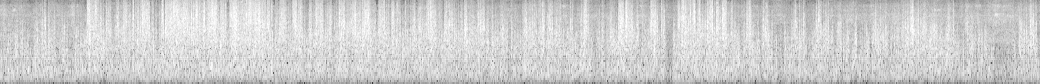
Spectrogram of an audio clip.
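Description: Wind rushing past the microphone aboard a passenger train running at speed, over the steady noise of the coach's wheels on the track.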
